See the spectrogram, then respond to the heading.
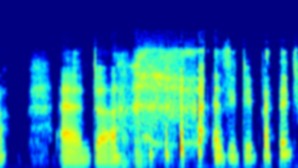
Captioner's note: laughs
